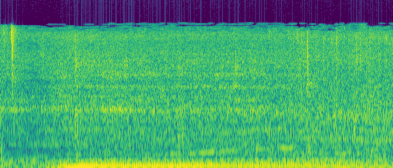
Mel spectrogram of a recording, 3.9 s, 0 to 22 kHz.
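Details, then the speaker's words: 1972 Ford F-100, carbureted, driving under light throttle: deep, even rumble with some road noise, no knocks or misfires; a healthy engine. "hear that motor man that sounds good sounds healthy it's a healthy Ford motor"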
